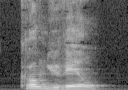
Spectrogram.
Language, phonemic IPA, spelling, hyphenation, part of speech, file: Dutch, /ˈkroːn.jyˌ(ʋ)eːl/, kroonjuweel, kroon‧ju‧weel, noun, Nl-kroonjuweel.ogg
- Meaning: 1. crown jewel, one of a set of regalia 2. core ideal, the part(s) of a political platform that are considered essential 3. See kroonjuwelen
